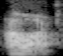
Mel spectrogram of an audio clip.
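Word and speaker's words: hour: ধরেন আমি শব্দটা লিখলাম আওয়ার, কারণ আপনারা সবাই জানেন এটার আগে এন বসে। আপনি যদি বর্ণ দেখে বসাইতেন তাহলে তো এখানে এ হওয়ার কথা, কিন্তু এখানে উচ্চারণ তো হাওয়ার না, এটার উচ্চারণ তো আওয়ার, এটার উচ্চারণ আওয়ার।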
